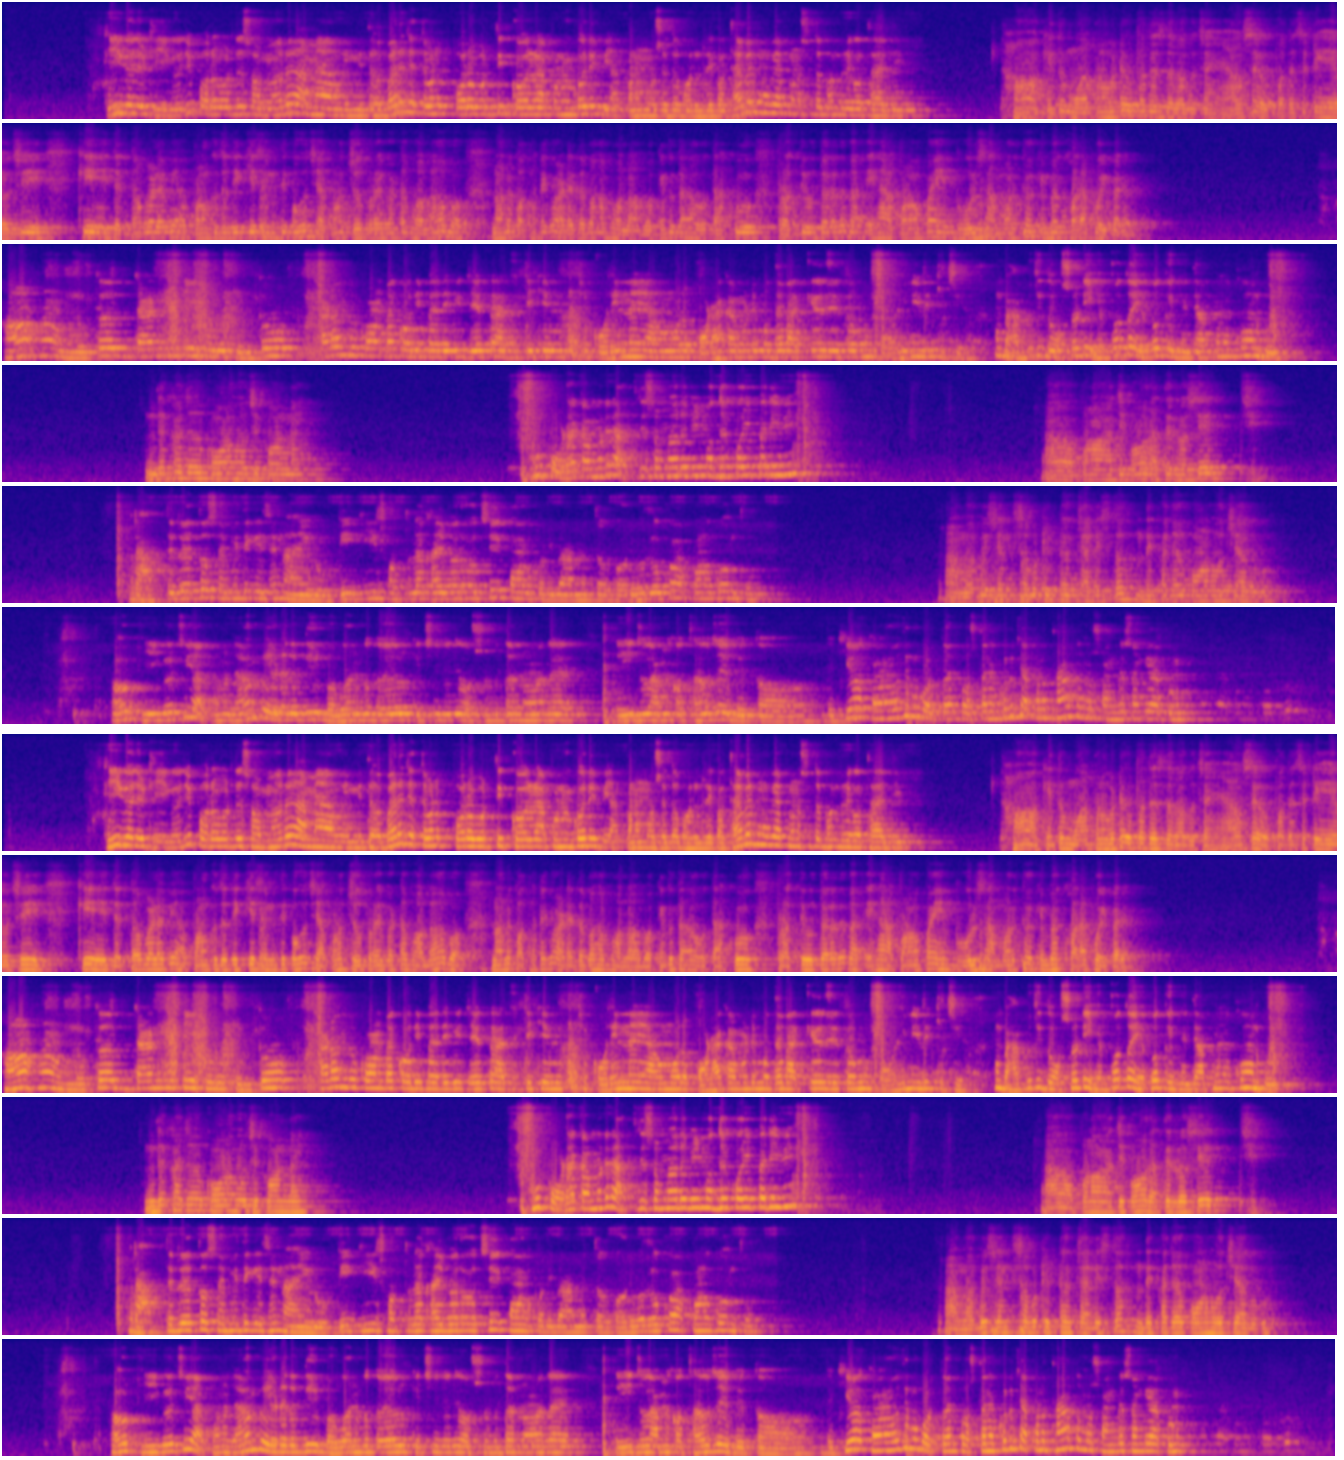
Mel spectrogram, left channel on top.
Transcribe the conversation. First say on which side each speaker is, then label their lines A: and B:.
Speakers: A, on the right (about 80°); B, on the right (about 55°).
A: ଠିକ ଅଛି ଠିକ୍ ଅଛି ପରବର୍ତ୍ତୀ ସମୟରେ ଆମେ ଆଉ ଏମିତି ହବାରେ ଯେତେବେଳେ ପରବର୍ତ୍ତୀ କଲ୍ ଆପଣ କରିବି ଆପଣ ମୋ ସହିତ ଭଲରେ କଥା ହେବେ ମୁଁ ବି ଆପଣଙ୍କ ସହିତ ଭଲରେ କଥା ହେବି।
B: ହଁ କିନ୍ତୁ ମୁଁ ଆପଣଙ୍କୁ ଗୋଟେ ଉପଦେଶ ଦବାକୁ ଚାହେଁ ଆଉ ସେ ଉପଦେଶଟି ହେଉଛି କି ଯେତେବେଳେ ବି ଆପଣଙ୍କୁ ଯଦି କିଏ ସେମିତି କହୁଛି ଆପଣ ଚୁପ୍ ରହିବାଟା ଭଲ ହବ ନହେଲେ କଥାଟାକୁ ଆଡେଇ ଦେବା ଭଲ ହବ କିନ୍ତୁ ତା ତାକୁ ପ୍ରତି ଉତ୍ତର ଦେବା ଏହା ଆପଣଙ୍କ ପାଇଁ ଭୁଲ୍ ସାମର୍ଥ୍ୟ କିମ୍ବା ଖରାପ ହୋଇପାରେ।
A: ହଁ ହଁ ମୁଁ ତ ଜାଣିଛି ସବୁ କିନ୍ତୁ ଛାଡ଼ନ୍ତୁ କଣ ବା କରିପାରିବି ଯେହେ ତ ଆଜି ଟିକେ ମୁଁ କିଛି କରିନି ନାହିଁ ଆଉ ମୋର ପଢ଼ା କାମଟି ମଧ୍ୟ ବା କି ମୁଁ ପଢିନି ବି କିଛି ମୁଁ ଭାବୁଛି ଦଶଟି ହେବ ତ ହେବ କେମିତି ଆପଣ କୁହନ୍ତୁ।
B: ଦେଖାଯାଉ କଣ ହଉଛି କଣ ନାହିଁ।
A: ମୁଁ ପଢ଼ା କାମଟି ରାତ୍ରି ସମୟରେ ବି ମଧ୍ୟ କରିପାରିବି।
B: ପାରିବି। ଆଉ ଆପଣ ଆଜି କଣ ରାତିରେ ରୋଷେଇ ହେଇଛି?
A: ରାତିରେ ତ ସେମିତି କିଛି ନାହିଁ ରୁଟି କି ସନ୍ତୁଲା ଖାଇବାର ଅଛି। କଣ କରିବା ଆମେ ତ ଗରିବ ଲୋକ ଆପଣ କୁହନ୍ତୁ?
B: ଆମର ବି ସେମିତି ସବୁ ଠିକ୍ ଠାକ୍ ଚାଲିଛି ତ ଦେଖାଯାଉ କଣ ହଉଛି ଆଗକୁ।
A: <inaudible> ହଉ ଠିକ୍ ଅଛି ଆପଣ ଯାଆନ୍ତୁ ଏଇଟା ଯଦି ଭଗବାନଙ୍କ ଦୟାରୁ କିଛି ଯଦି ଅସୁବିଧା ନହେଲେ ଏଇ ଯୋଉ ଆମେ କ କଥାହଉଛି ଏବେ ତ ଦେଖିବା ଆଉ କଣ ହଉଛି ମୁଁ ବର୍ତ୍ତମାନ ପ୍ରସ୍ଥାନ କରୁଛି ଆପଣ ଥାଆନ୍ତୁ ମୁଁ ସଙ୍ଗେ ସଙ୍ଗେ ଆ
B: ସଙ୍ଗେ ସଙ୍ଗେ ଆପଣଙ୍କୁ କଲ୍ କରୁଛି।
